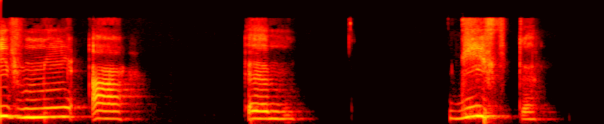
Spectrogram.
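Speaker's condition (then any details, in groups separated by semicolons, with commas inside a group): Cerebral palsy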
